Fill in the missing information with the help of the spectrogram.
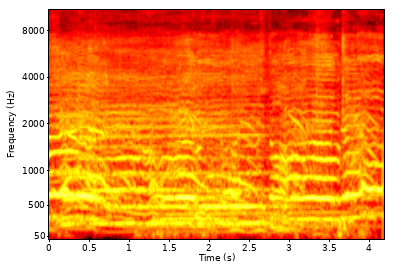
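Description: A group of voices singing together in a chant-like melody, with long held notes and several overlapping lines.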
